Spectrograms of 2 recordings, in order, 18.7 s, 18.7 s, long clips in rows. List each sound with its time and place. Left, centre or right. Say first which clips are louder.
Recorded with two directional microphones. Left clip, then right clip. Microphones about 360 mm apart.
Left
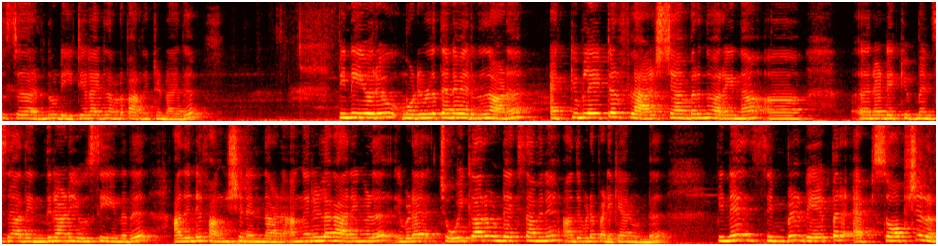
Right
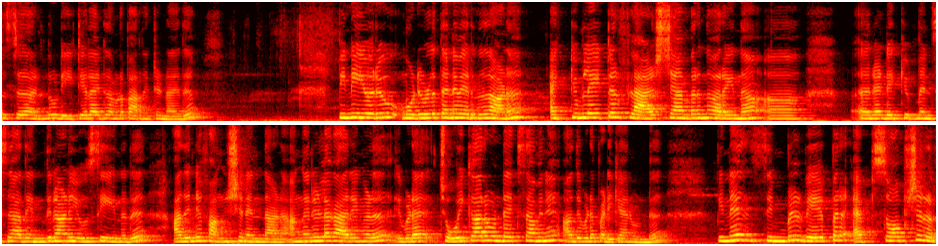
0.0 s a woman's voice: right 4 dB; centre
3.3 s a woman's voice: left 1 dB; centre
